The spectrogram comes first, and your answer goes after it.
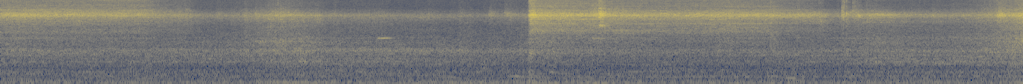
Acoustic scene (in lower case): bus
